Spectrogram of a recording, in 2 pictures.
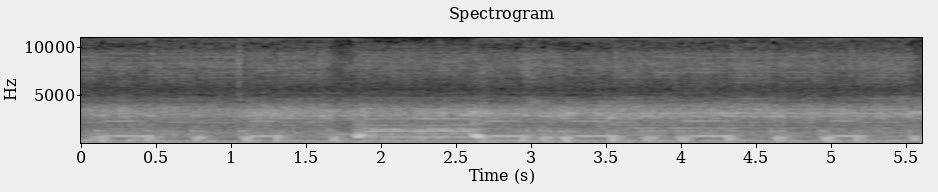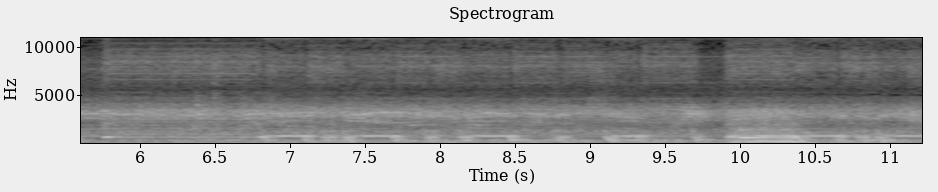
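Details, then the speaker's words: Stepper motors on a 48" x 20" 4-axis CNC router give short repeated buzzing tones as the axes move, from feed control that still needs tuning. "that little buzzing right there is just a little bit of feed control I'll have to tune it in"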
